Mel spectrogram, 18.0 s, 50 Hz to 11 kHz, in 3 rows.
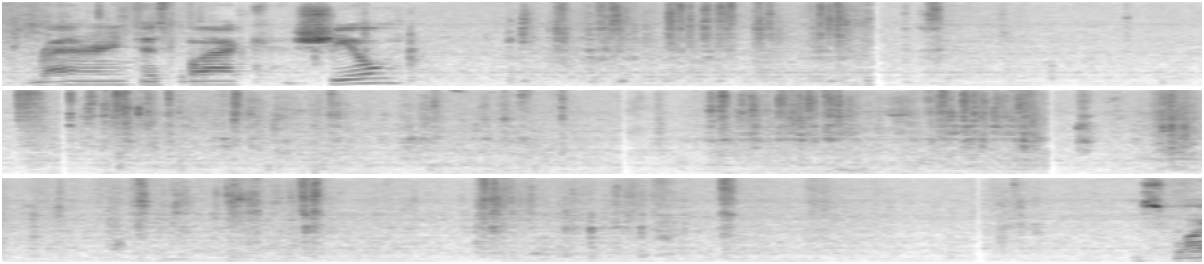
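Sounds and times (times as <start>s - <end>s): steady low hum: 0.0s - 18.0s
plastic parts clicking and rattling: 2.5s - 4.7s, 6.2s - 13.7s, 14.3s - 15.7s.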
